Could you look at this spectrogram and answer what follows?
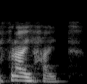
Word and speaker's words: Freiheit: y fright la libertad yo no diría y frei height y frame rate sino que discutí freiheit hay ese es el así es como se pronuncia este lector frye heights hay como la palabra driver otra cosa aquí que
